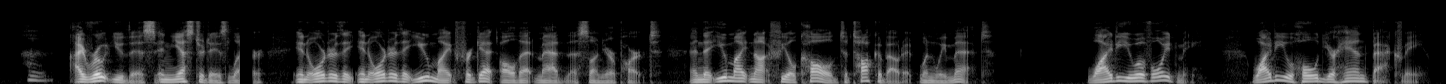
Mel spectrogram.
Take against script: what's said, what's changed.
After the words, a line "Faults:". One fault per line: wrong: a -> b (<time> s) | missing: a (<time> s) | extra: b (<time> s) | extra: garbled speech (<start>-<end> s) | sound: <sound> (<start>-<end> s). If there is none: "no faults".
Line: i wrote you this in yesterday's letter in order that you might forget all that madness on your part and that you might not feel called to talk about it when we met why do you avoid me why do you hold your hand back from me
i wrote you this in yesterday's letter in order that in order that you might forget all that madness on your part and that you might not feel called to talk about it when we met why do you avoid me why do you hold your hand back me
Faults:
sound: sigh (0.2-0.6 s)
sound: dropout (2.4-2.5 s)
extra: in order that (3.5 s)
missing: from (14.0 s)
